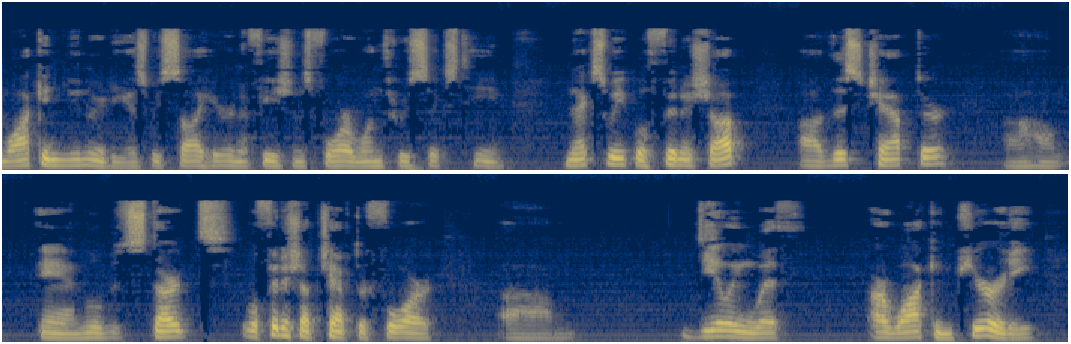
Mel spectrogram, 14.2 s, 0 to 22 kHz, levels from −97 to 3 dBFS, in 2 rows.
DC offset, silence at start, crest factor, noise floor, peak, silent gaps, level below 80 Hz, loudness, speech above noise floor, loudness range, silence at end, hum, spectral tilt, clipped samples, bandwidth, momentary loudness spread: under 0.1%; 0 s; 20 dB; -65 dBFS; -4 dBFS; none; -62 dBFS; -23 LUFS; 42 dB; 5 LU; 0.25 s; none; -4 dB/octave; under 0.1%; 12 kHz; 18 LU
